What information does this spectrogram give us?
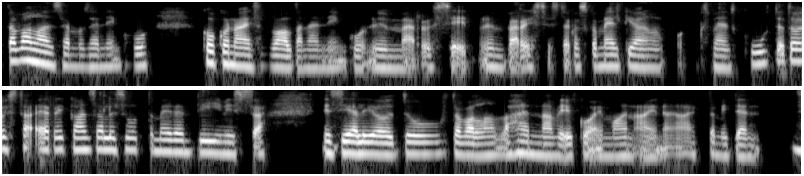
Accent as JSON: {"language": "Finnish", "country": "Finland", "tie": "born or raised there", "moved": "as an adult", "lives_now": "Amsterdam, Netherlands", "said": "mä olen syntynyt ja asunut Suomessa koko elämäni"}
